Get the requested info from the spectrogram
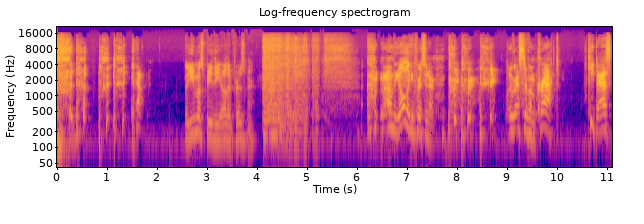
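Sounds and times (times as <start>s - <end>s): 
man coughing: 0.0s - 1.8s, 6.2s - 6.5s, 7.6s - 8.8s
speech: 0.2s - 0.6s, 2.6s - 4.0s, 6.4s - 8.2s, 9.0s - 10.0s, 10.6s - 11.0s.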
